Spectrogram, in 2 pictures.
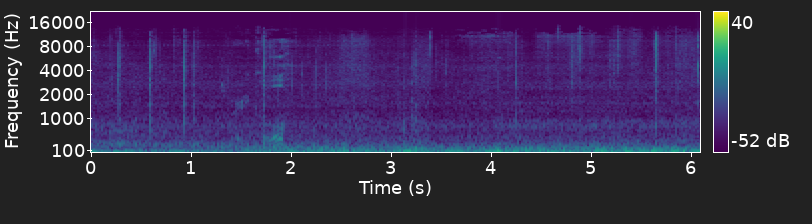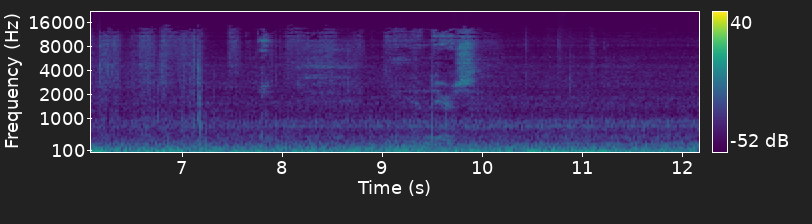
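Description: Car cabin noise while driving: a steady low rumble from the engine and tyres on the road, with a few light clicks.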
